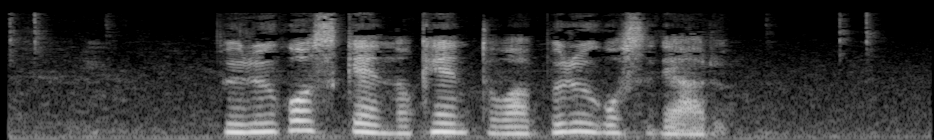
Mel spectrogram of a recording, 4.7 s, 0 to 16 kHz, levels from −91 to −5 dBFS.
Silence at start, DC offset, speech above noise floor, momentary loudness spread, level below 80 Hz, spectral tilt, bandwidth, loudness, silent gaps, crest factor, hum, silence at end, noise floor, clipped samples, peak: 0.15 s; under 0.1%; 28 dB; 6 LU; -54 dBFS; -4.5 dB/octave; 11.5 kHz; -24 LUFS; none; 20 dB; none; 1.05 s; -51 dBFS; under 0.1%; -6 dBFS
